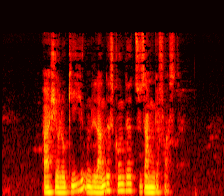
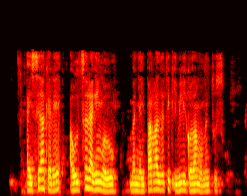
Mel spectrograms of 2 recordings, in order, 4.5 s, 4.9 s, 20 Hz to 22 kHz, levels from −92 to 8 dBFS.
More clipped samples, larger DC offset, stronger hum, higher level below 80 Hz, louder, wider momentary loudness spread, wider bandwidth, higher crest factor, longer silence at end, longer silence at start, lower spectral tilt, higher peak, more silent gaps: neither; neither; neither; first, -50 dBFS vs -68 dBFS; about the same, -22 LUFS vs -20 LUFS; about the same, 11 LU vs 10 LU; first, 11.5 kHz vs 8 kHz; about the same, 18 dB vs 20 dB; first, 1 s vs 0.5 s; first, 0.85 s vs 0.2 s; about the same, -5.5 dB/octave vs -5.5 dB/octave; second, -6 dBFS vs 0 dBFS; neither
